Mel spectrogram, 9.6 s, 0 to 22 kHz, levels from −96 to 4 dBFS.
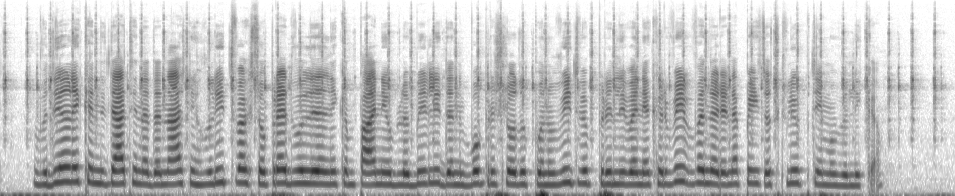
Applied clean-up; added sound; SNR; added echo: none; Clock; 18 dB; none.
